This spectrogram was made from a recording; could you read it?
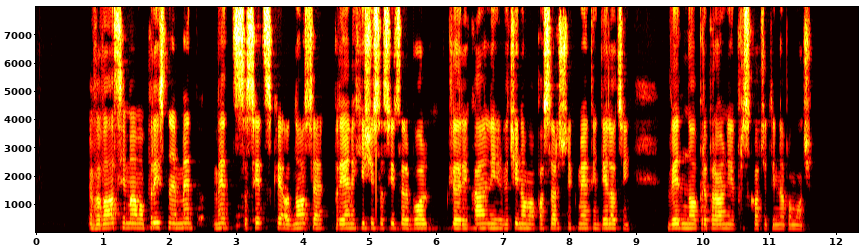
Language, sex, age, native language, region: Slovenian, male, 18-29, Slovenian, Central Slovenia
